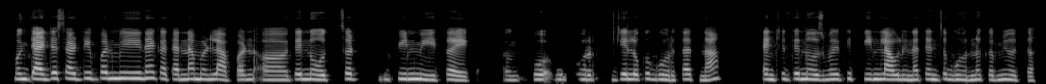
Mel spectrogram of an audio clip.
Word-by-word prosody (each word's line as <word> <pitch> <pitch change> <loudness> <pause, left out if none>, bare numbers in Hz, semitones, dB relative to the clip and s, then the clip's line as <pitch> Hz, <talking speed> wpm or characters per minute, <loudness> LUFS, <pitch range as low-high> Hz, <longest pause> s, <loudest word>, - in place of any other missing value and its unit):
मग 255 -1 +4
त्यांच्यासाठी 260 +1 +4
पण 280 -1 +2
मी 275 0 +4
नाही 290 +2 +2
का 265 -2 -3
त्यांना 235 +1 +1
म्हटलं 235 -1 +2
आपण 220 +2 -3
अ, 210 -1 -3
ते 240 - +3
नोजचं 230 +1 0 0.5
पिन 250 -1 +4
मिळतं 220 -1 0
एक, 195 -4 +2 0.3
अ, 205 - -9
घ - - -5 0.5
घोर 225 0 -5 0.3
जे 240 -1 +3
लोकं 235 +1 -1
घोरतात 225 +1 -2
ना 200 +5 0 0.4
त्यांचे 235 0 0
ते 255 - +3
नोजमध्ये 235 -1 +1
ती - - -1
पिन 240 0 +2
लावली 225 -2 +3
ना 215 +1 +1
त्यांचं 235 0 -2
घोरणं 220 -1 -1
कमी 215 +1 -2
होतं. 195 -4 -4
230 Hz, 190 wpm, -25 LUFS, 215-245 Hz, 0.5 s, मग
